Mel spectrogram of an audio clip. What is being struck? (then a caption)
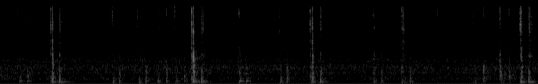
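Plastic laptop keyboard. Both hands type fast with long nails on a backlit plastic laptop keyboard. About fifteen sharp, bright clicks and taps come at an uneven pace, each stopping almost instantly. Light scratchy nail noise sits over a quiet background.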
